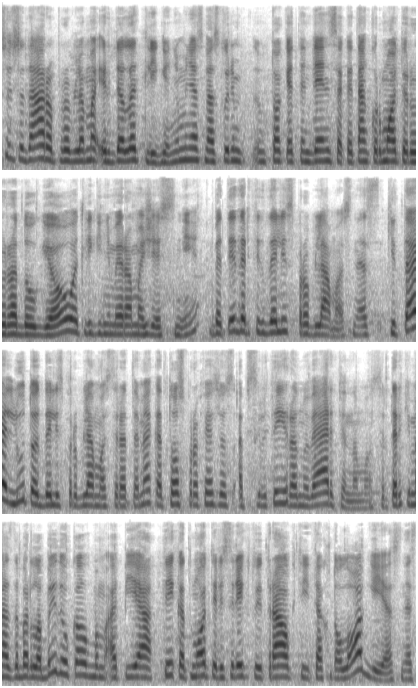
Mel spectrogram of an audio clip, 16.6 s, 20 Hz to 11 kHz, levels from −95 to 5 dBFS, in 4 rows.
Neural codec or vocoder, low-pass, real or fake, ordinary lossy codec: none; 9.9 kHz; real; AAC, 48 kbps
